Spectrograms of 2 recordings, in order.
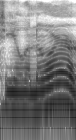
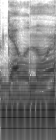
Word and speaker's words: Gielinor: It's your job to nurture and protect Gielinor, or Gelinor, however you want to pronounce it, which is essentially, the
